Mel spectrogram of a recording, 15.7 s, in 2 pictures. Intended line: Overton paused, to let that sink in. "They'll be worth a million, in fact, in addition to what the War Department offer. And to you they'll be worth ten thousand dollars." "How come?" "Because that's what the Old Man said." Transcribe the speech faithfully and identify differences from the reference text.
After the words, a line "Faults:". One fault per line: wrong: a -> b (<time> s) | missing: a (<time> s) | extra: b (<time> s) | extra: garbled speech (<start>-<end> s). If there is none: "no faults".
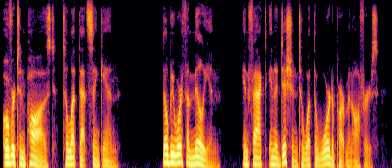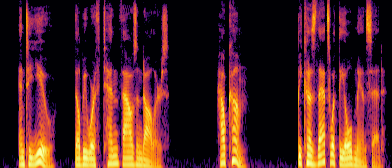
Overton paused, to let that sink in. "They'll be worth a million, in fact, in addition to what the War Department offers. And to you they'll be worth ten thousand dollars." "How come?" "Because that's what the Old Man said."
Faults:
wrong: offer -> offers (7.1 s)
